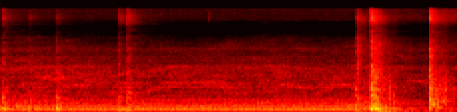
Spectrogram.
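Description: Microwave oven running with a steady electrical hum while heating popcorn, then stopping with a loud clunk about three and a half seconds in.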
